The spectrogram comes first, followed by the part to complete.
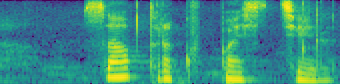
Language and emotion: Russian, neutral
